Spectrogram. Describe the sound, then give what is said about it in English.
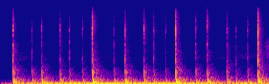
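Rapid tapping on a hard surface beats out a driving, syncopated rhythm of uneven clustered hits, a sped-up version of the a singer's beat, loud and steady for a few seconds with no talking. “And they have this patented rhythm that is kind of a amphetamized version of the … beat.”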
